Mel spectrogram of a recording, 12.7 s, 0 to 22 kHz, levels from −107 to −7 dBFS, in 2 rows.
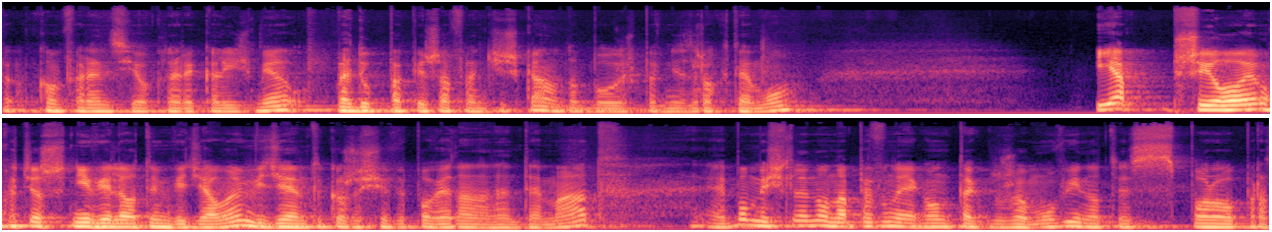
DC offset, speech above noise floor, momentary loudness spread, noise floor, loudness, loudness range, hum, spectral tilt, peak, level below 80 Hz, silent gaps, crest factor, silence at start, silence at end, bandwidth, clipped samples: under 0.1%; 34 dB; 10 LU; -55 dBFS; -21 LUFS; 7 LU; none; -7 dB/octave; -2 dBFS; -54 dBFS; none; 20 dB; 0 s; 0 s; 17 kHz; under 0.1%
